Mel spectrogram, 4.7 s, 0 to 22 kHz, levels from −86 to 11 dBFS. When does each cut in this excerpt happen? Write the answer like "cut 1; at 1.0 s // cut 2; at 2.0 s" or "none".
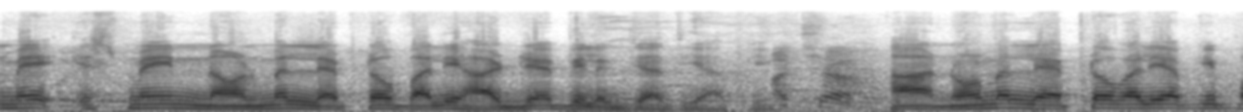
none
